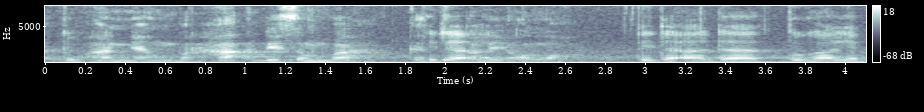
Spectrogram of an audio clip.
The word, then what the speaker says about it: Allah: baik ee apa ee dalam pengucapan Allah diucapkan lafaznya diucapkan Allah bukan Allah Oh iya siap Allah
